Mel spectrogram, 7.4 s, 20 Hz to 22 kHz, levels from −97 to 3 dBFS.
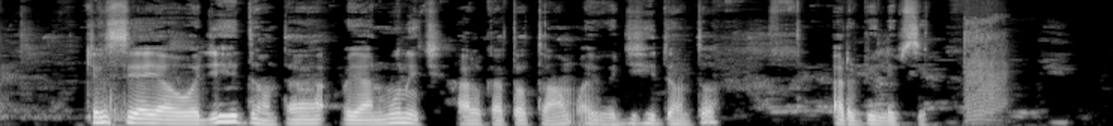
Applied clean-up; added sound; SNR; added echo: classical method Wiener filter.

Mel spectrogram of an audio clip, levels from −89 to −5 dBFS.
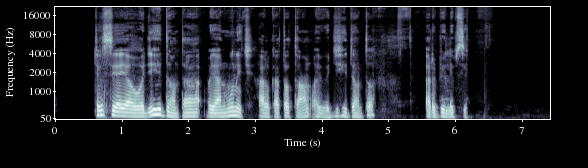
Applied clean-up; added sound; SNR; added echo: neural mask model DeepFilterNet 3.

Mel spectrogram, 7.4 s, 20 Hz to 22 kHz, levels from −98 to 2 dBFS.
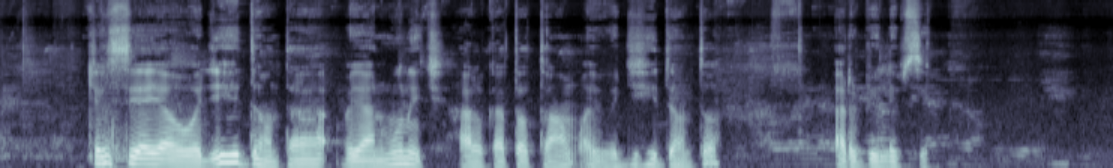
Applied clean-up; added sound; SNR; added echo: none; none; none; none.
